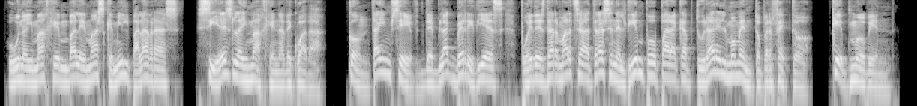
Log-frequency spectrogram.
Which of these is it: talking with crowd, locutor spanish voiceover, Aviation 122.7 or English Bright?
locutor spanish voiceover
